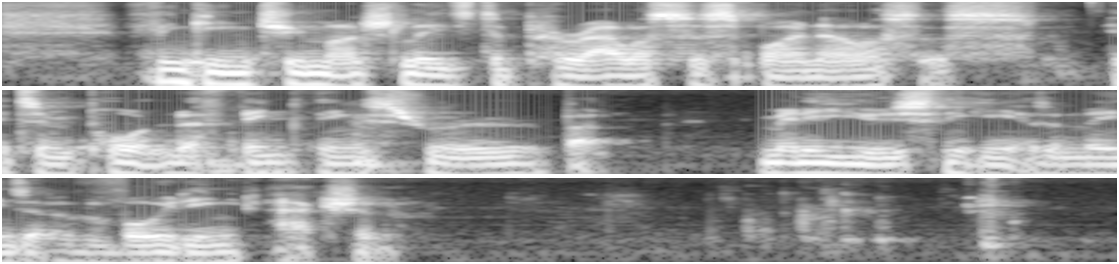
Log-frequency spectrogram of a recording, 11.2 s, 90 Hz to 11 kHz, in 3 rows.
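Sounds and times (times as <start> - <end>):
speech: 0.4 - 8.8
person sipping water: 9.4 - 11.0
swallow: 9.8 - 11.0.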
